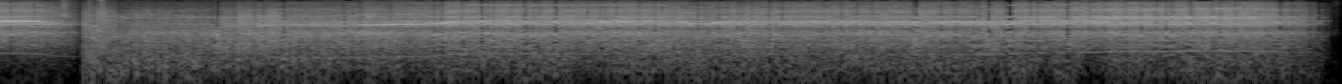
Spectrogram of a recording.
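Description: An electric ducted fan model jet flies a landing approach with a steady, loud whooshing whine that rises slowly in pitch as throttle increases, a continuous sound with no talk.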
